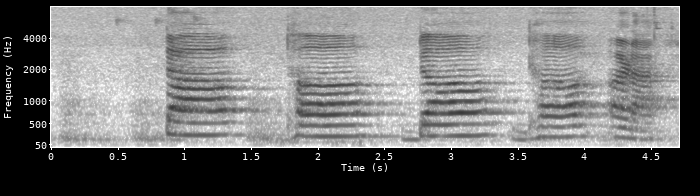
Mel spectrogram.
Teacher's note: ये हमारे मूर्धा या मूर्धन्य द्वारा बोले जाते हैं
